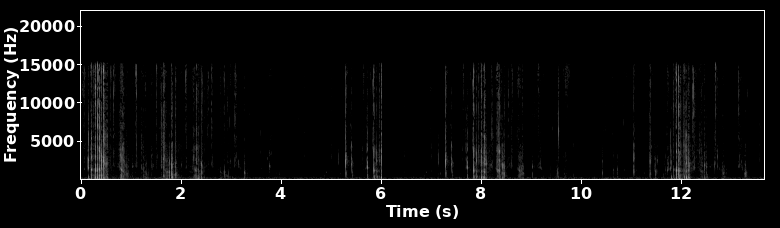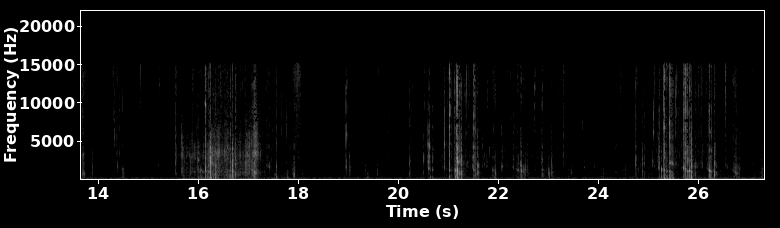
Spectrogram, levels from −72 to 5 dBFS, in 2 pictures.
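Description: At 6.00 s a stream segment repeats. The stretch of audio that ends at 8.00 s plays a second time, adding about 2.0 s to the running time. The player fetched or queued the same segment twice, so playback jumps back and replays roughly two seconds of material it has already delivered. The join at the jump is audible as a brief blip where the audio restarts out of sequence.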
